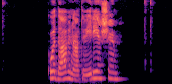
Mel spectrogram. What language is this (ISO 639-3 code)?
lav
